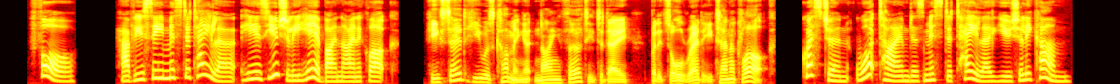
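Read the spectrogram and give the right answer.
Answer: By 9 o'clock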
